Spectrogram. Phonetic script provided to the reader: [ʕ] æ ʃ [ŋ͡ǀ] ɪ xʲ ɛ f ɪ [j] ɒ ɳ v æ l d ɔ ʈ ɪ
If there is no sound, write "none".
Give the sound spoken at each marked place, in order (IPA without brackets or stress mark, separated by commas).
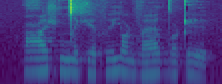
ʕ, ŋ͡ǀ, j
